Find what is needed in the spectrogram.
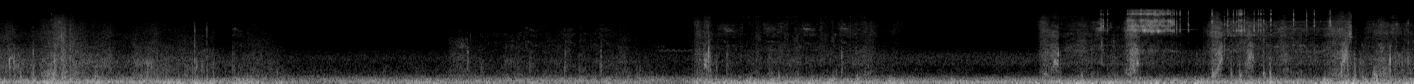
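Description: Spinning reel (Shimano Stella) being cranked to retrieve a lure, in spells with short pauses, over a steady low background rumble. A run of sharp clicks comes near the end.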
